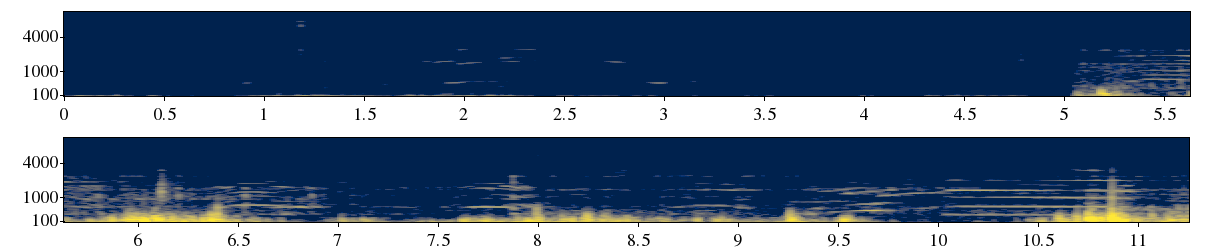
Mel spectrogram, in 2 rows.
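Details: Rutting red deer in the Sierra de Andújar, 10 September 2024, at 5 pm: near silence for five seconds, then deep guttural roaring bursts with harmonic overtones, repeated and strongest at the close.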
